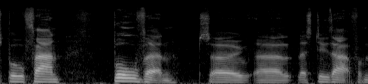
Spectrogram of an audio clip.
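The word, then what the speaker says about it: Bulphan: It is suspect because, well, Mick says he's here in this place called Bullfan. Actually, I've been corrected and somebody's told me that you pronounce Bullfan Bullven.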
